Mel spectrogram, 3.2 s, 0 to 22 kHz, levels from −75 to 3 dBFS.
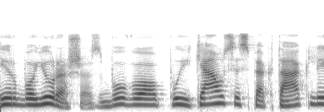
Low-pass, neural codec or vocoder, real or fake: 7.2 kHz; none; real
